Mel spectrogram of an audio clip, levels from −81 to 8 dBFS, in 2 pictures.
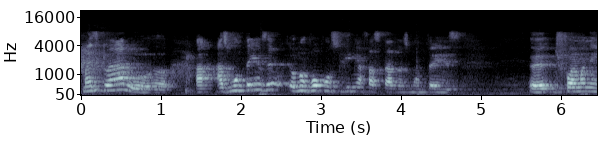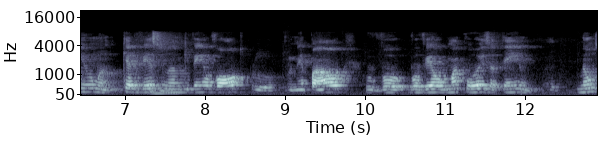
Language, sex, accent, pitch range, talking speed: Portuguese, male, Brazilian, 155-225 Hz, 170 wpm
